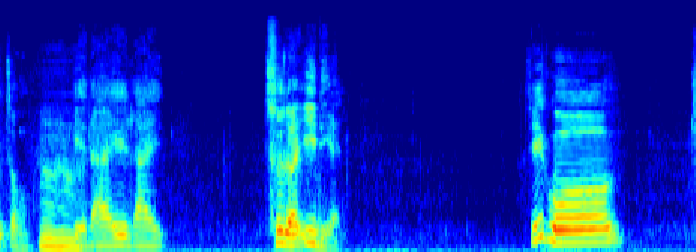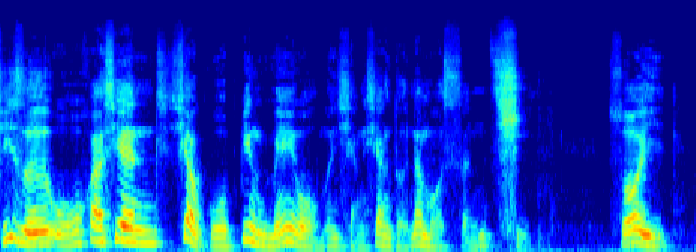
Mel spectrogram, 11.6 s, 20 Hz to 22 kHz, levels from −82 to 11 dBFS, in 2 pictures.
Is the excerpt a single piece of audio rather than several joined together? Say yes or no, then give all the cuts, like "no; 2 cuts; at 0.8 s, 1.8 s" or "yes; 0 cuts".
yes; 0 cuts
